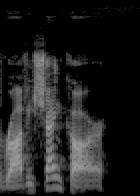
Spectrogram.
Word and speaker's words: Ravi Shankar: I hung out with Ravi Shankar.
